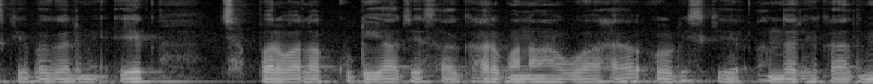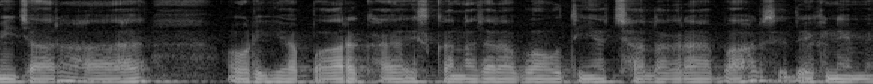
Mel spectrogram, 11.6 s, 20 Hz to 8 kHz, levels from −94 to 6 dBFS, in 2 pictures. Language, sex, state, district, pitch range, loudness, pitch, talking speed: Maithili, male, Bihar, Supaul, 110-115 Hz, -34 LUFS, 110 Hz, 185 wpm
